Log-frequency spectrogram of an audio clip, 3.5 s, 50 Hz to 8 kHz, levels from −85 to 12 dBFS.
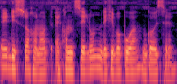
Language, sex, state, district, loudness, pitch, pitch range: Assamese, male, Assam, Sonitpur, -16 LUFS, 115 Hz, 110-125 Hz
